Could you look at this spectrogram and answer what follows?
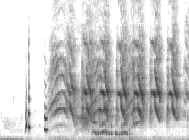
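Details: Loud chirping from a talking Indian ringneck parakeet: two sharp squawks, then a rapid stream of bright, rising chirps repeated about three per second, with a lower warbling note underneath.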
